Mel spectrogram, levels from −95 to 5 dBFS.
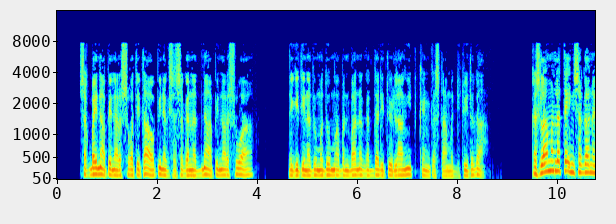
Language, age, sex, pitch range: Filipino, 50-69, male, 115-150 Hz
